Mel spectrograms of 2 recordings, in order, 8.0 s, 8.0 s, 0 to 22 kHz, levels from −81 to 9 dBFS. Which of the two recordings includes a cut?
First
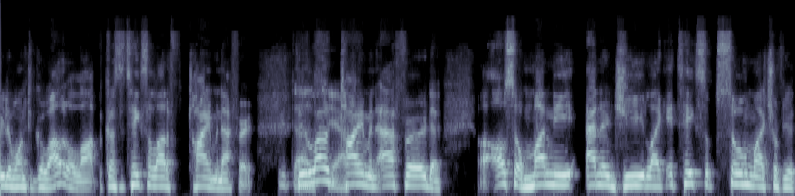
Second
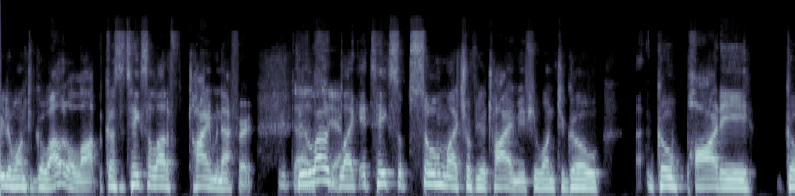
second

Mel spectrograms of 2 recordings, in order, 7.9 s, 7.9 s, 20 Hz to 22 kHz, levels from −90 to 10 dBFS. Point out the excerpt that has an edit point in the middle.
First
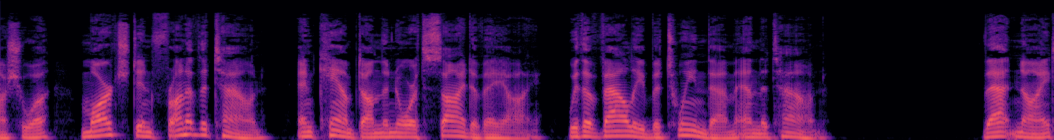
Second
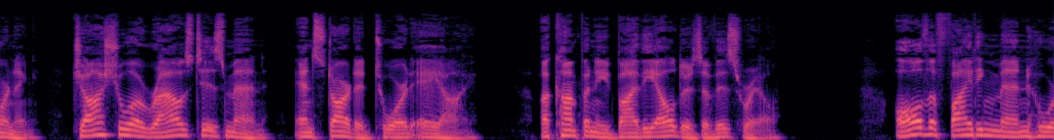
first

